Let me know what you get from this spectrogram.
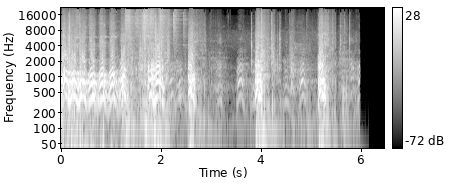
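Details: Aggressive female German Shepherd dog barking from inside her crate before being taken out: clusters of loud, harsh, rapid barks with uneven gaps and short pauses, ending in silence.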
